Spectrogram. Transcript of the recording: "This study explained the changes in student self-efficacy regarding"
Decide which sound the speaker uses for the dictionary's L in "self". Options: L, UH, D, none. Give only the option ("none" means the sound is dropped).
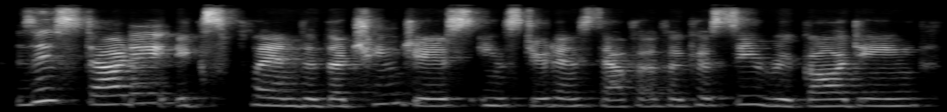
none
